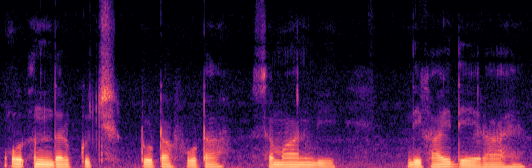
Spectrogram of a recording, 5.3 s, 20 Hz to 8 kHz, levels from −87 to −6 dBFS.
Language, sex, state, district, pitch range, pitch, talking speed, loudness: Hindi, male, Uttar Pradesh, Saharanpur, 95-105 Hz, 100 Hz, 125 wpm, -19 LUFS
